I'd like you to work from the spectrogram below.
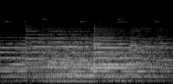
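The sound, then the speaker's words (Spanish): A church bell rings loudly, its strokes overlapping into a continuous, resonant metallic clang with a long shimmering ring. No voices are heard. “De pronto, Justo a la medianoche, la campana en cuestión comenzó a tocar.”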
